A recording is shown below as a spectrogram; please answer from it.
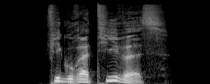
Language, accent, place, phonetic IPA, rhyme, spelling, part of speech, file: German, Germany, Berlin, [fiɡuʁaˈtiːvəs], -iːvəs, figuratives, adjective, De-figuratives.ogg
- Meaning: strong/mixed nominative/accusative neuter singular of figurativ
